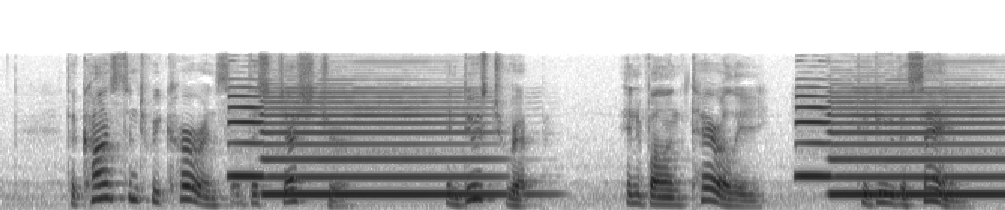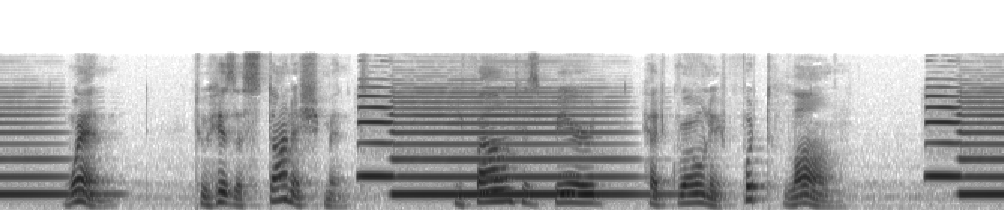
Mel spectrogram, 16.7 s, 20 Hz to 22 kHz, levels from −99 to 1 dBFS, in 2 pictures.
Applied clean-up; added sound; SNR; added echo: none; Wind instrument, woodwind instrument; -3 dB; none.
